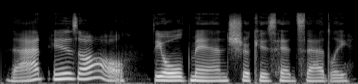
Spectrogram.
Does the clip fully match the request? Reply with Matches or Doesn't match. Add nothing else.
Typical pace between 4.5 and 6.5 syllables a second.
Doesn't match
